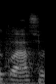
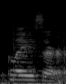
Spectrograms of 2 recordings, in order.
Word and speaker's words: Glazer: got a letter anyway nobody pronounces our name right but we are the glazer group or the glasser group or the glacier group glazer that's how it is like laser with a g um we sell residential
